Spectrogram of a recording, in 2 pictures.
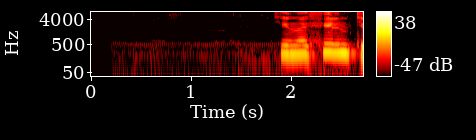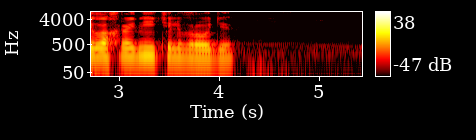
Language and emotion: Russian, sad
